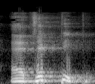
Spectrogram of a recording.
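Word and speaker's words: adjective: শব্দ দেওয়া হলো যেমন অ্যাজেক্টিভ অ্যাজেক্টিভ এখানে ডি উচ্চারিত হলো না যেমন এ জয়েন্ট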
